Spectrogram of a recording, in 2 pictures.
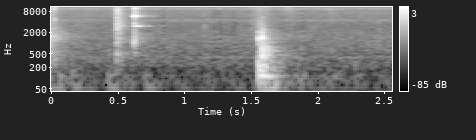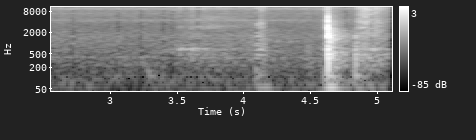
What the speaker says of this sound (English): as I'm cutting them, I'm just going to put them right into jars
